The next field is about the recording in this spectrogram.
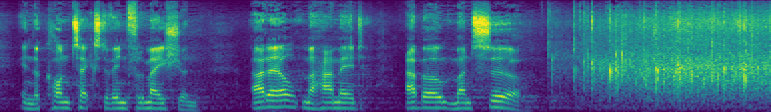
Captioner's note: applause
